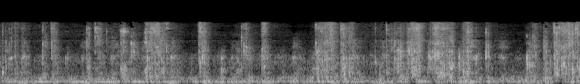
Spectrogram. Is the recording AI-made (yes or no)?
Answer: yes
